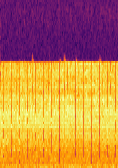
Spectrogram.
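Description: Quiet room tone: a steady background hiss with a faint constant hum, and no distinct sound events.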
